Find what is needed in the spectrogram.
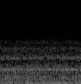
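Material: Nothing is struck.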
